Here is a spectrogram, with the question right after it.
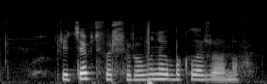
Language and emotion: Russian, neutral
